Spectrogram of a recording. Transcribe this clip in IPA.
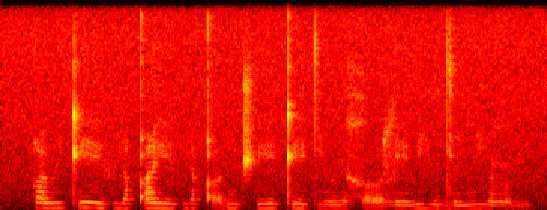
q uː i̯ kʼ ɪː f i u̯ qʼ ɪː p i qʼ ṵ ɲ t͡ʃʼ ɪː kʼ ɪ tʲ ʊː i̯ χ ɔ̰ ɮ e l i u̯ dʲ ɔ ɲ i u̯ ʕ ṵ

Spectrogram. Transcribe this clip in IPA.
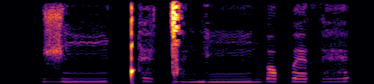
ʒ iː ǃʰ ɛ̤ ɡ͡ǀ ɛ̃ ɡ ĩː ɠ ʌ p ɛ θ ɛ̤

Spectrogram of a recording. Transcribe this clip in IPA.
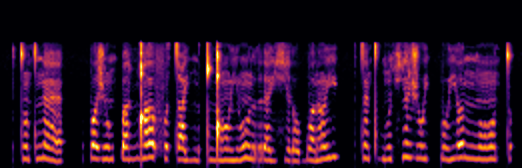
t õ t ŋ ɛ̃ | p ʌ ʒ ũ k͡p ɐ ŋ͡ǃ ɐ f ə t ɑ j ŋ ɪ t ŋ͡ǃ õ j ũ r ɛ j ç ɪ ɾ o b ʌ ɾ ə̃ j | t ɛ̃ t ɡ͡b ũ ç ə̃ ʒ u j k͡p u j ə ŋ õ t

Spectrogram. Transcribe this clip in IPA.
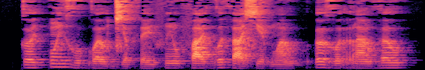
k ɵ˦ i̯ kʷ ĩ˦ ɣ u˨ ɡʷ ɜ˨ u̯ d͡ʑ ə˨ θ e˨ i̯ f ĩ˦ u̯ f a˦ i̯ ɡʷ i˦ θ a˨ ɕ e˨ ɡʷ ã˨ u̯ | ʔ ɵ˦˨ ɣ ʊ˨ r ã˨ u̯ ɦ ə˦ u̯

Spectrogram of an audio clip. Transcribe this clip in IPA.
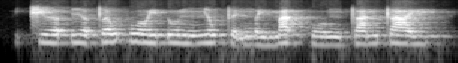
t͡ɕ ɨ˨˩ ə̯ ʔ i˧˩ ə̯ t̪ ə˨˦ w h w o˨˩ j ɗ u˨˩ n ɲ ə˧ w t̪ ḛ˧˨ ŋ ə˧˩ j m a˦˥ t̚ h w u˨˩ ŋ t̪ a˨˦ n t̪ a˧ j

